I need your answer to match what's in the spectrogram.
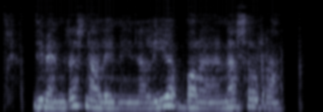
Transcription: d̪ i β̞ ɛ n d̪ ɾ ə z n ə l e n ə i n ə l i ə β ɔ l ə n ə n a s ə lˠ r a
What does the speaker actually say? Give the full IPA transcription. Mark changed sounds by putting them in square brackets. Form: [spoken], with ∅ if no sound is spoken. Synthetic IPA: d̪ i β̞ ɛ n d̪ ɾ ə z n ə l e n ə i n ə l i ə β ɔ l ə n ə n a s ə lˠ r a

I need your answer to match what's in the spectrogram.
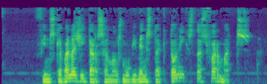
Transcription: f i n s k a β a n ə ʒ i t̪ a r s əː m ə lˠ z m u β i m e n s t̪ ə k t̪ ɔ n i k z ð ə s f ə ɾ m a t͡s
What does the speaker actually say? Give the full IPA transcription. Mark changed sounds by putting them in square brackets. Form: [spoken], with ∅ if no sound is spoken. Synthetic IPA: f i n s k [ə] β a n ə ʒ i t̪ a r s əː m ə lˠ z m u β i m e n s t̪ ə k t̪ ɔ n i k z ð ə s f ə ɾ m a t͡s

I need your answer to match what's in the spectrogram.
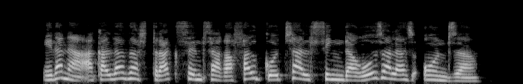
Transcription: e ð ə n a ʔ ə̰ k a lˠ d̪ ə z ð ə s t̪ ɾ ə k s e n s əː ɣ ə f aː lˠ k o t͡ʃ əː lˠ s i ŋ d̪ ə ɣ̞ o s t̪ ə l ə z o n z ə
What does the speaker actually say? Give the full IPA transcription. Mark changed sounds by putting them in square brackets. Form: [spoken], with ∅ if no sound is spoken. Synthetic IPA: e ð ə n a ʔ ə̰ k a lˠ d̪ ə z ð ə s t̪ ɾ [a] k s e n s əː ɣ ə f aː lˠ k o t͡ʃ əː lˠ s i ŋ d̪ ə ɣ̞ o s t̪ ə l ə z o n z ə

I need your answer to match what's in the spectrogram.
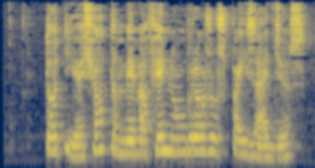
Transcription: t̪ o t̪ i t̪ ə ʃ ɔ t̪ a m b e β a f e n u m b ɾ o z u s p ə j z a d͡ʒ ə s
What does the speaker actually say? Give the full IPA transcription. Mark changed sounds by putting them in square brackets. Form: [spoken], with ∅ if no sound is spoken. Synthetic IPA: t̪ o t̪ i [∅] ə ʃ ɔ t̪ [ə] m b e β a f e n u m b ɾ o z u s p ə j z a d͡ʒ ə s

